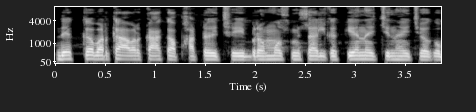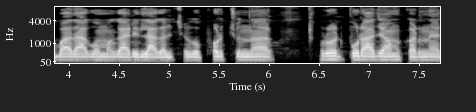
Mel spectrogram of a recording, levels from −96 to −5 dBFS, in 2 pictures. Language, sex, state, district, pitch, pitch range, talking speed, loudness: Maithili, male, Bihar, Saharsa, 130 Hz, 120-135 Hz, 210 wpm, -18 LUFS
